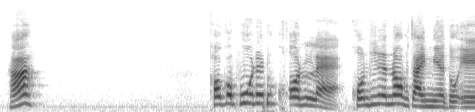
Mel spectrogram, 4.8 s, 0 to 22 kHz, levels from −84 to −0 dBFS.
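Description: A speech clip with repeated packet loss (robotic sound) from 2.53 to 2.90 s. Audio arrived late or went missing in short bursts, the longest 26 ms. Each hole was patched by stretching the preceding sound, covering nearly half the stretch and leaving it choppy.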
